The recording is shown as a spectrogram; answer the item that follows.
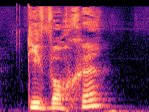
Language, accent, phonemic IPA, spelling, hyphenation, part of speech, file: German, Austria, /ˈvɔxə/, Woche, Wo‧che, noun, De-at-Woche.ogg
- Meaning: 1. week (period of seven days counting from Monday to Sunday, or from Sunday to Saturday) 2. week (any period of seven consecutive days)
